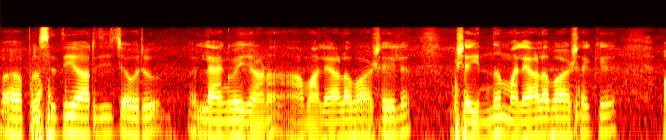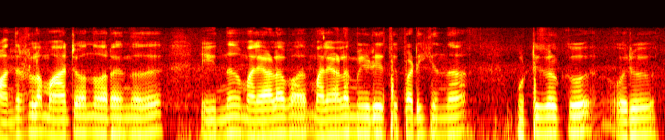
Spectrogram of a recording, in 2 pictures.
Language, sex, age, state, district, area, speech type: Malayalam, male, 60+, Kerala, Alappuzha, rural, spontaneous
